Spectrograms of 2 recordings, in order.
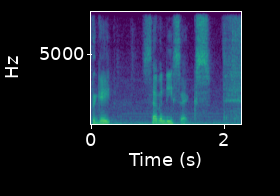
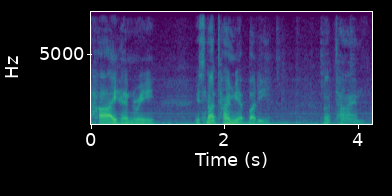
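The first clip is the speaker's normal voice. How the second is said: low, soft reassurance, trailing quieter; gentle hushing; 7 semitones lower, 7 dB quieter than usual. Real, not acted. Streamer telling buddy Henry it's not time yet, gentle and low. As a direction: gently put off an eager buddy, voice dropped low. Talking softly to the dog Henry.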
